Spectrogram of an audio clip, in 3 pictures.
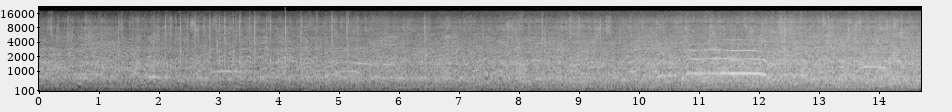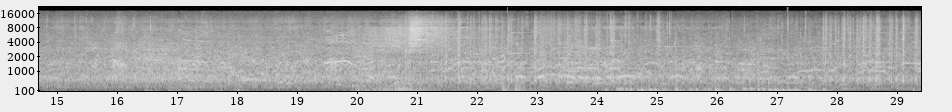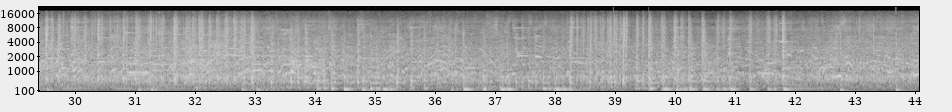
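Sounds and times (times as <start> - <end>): crowd voices: 0.0 - 44.0
marching band: 13.6 - 44.0
low drum beats: 19.5 - 44.0.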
